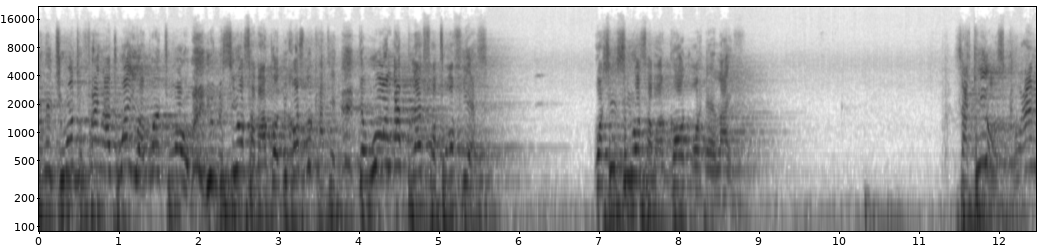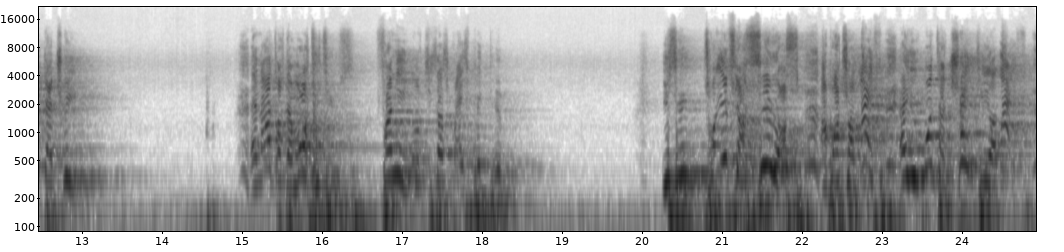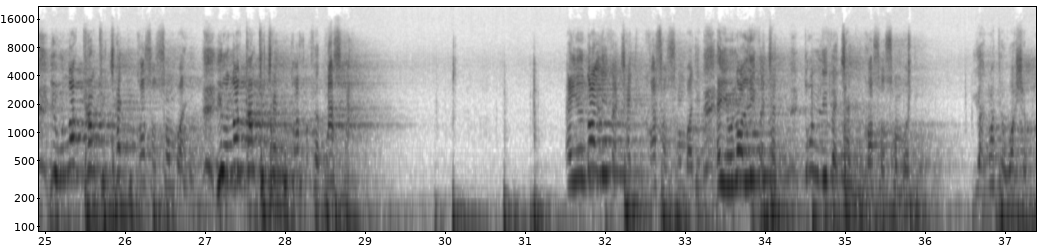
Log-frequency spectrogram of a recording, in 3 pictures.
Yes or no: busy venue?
yes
